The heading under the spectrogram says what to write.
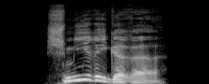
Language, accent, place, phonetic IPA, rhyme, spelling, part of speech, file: German, Germany, Berlin, [ˈʃmiːʁɪɡəʁə], -iːʁɪɡəʁə, schmierigere, adjective, De-schmierigere.ogg
- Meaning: inflection of schmierig: 1. strong/mixed nominative/accusative feminine singular comparative degree 2. strong nominative/accusative plural comparative degree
